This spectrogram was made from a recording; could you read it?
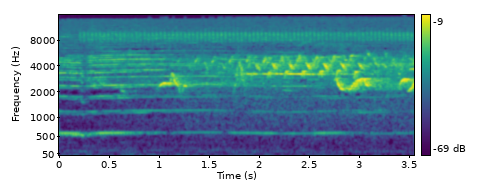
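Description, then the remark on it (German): A thin, high-pitched mosquito whine drones steadily throughout, its pitch wavering slightly as if drifting, fairly quiet and with no voices present. “Eine Mücke?”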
